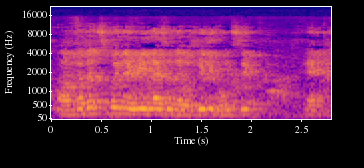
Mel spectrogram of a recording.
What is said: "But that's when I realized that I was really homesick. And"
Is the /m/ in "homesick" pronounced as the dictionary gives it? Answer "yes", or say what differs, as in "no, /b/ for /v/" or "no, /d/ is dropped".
no, /m/ is dropped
